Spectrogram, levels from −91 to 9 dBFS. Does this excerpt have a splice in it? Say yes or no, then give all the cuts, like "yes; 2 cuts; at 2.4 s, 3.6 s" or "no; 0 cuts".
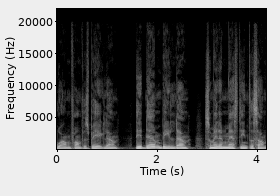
no; 0 cuts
